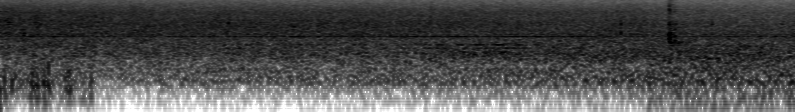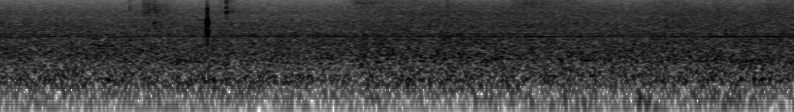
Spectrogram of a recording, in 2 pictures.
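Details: Steady fan-like broadband hiss with a couple of faint clicks and a thin tone; no animal call is heard.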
